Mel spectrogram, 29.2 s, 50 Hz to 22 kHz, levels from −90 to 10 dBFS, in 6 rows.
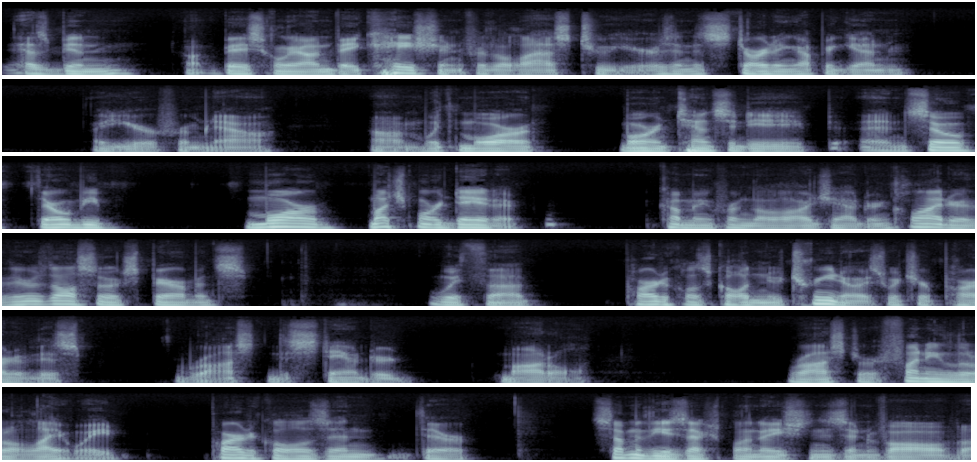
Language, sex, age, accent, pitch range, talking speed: English, male, 60-79, American, 95-120 Hz, 140 wpm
